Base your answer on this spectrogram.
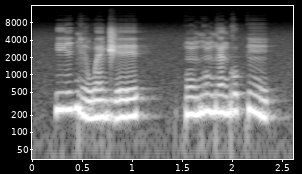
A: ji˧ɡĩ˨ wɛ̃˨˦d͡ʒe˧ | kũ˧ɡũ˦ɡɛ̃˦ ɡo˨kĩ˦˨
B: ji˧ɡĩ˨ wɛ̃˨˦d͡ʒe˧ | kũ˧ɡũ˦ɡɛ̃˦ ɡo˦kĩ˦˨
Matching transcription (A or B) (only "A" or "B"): B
